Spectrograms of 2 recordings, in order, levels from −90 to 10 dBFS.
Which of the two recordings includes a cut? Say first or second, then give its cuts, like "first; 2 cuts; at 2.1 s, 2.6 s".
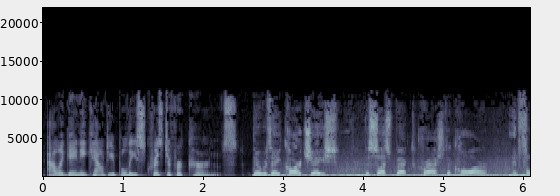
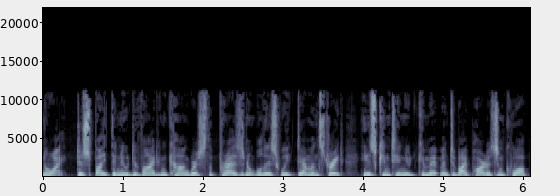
first; 1 cut; at 1.3 s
